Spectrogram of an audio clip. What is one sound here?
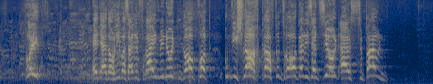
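A man sings loudly and with animation, close by.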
